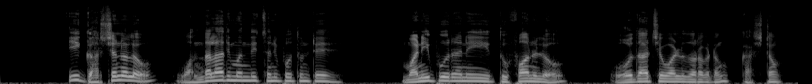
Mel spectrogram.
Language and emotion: Telugu, sad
